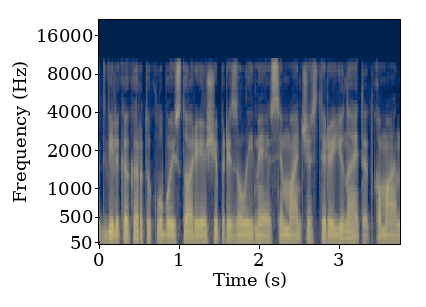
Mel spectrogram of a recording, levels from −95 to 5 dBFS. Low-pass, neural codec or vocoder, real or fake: 9.9 kHz; none; real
